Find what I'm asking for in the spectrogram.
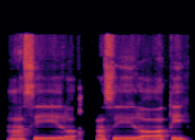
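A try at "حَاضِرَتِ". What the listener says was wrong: এটা তো সদ না, নুক্তা আছে, তাহলে কি হবে?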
